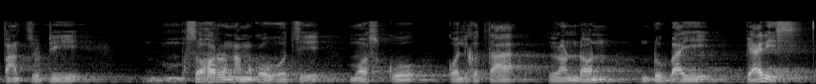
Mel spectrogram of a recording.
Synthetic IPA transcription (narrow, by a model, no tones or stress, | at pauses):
pãt͡st͡suʈi | sɔɦɔɾɔnamɔkoɦuot͡sʰimɔskokɔlikɔt̪alɔɳɖɔnɖubajpjaɾis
